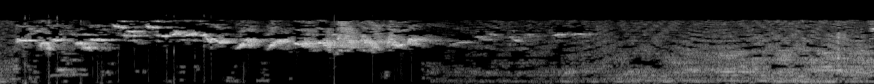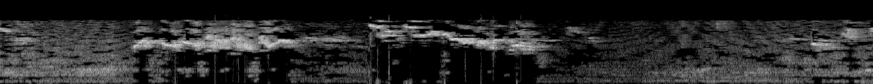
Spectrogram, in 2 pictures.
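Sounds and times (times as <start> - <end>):
oriental magpie-robin singing: 0.1 - 6.0, 10.0 - 14.8, 16.6 - 17.4.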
